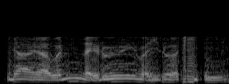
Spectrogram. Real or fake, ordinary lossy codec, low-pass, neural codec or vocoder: fake; none; 3.6 kHz; codec, 16 kHz, 16 kbps, FreqCodec, larger model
